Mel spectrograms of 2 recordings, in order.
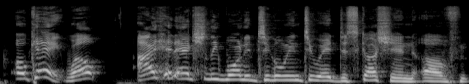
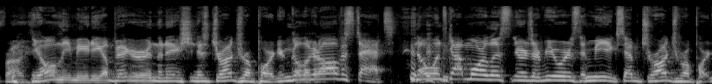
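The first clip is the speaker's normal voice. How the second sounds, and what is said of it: Imitates another person's voice. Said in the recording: “I can't get out of my Alex Jones impression right now. I keep wanting to fall back into it.”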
